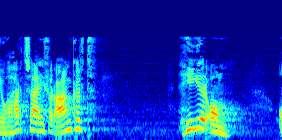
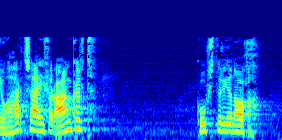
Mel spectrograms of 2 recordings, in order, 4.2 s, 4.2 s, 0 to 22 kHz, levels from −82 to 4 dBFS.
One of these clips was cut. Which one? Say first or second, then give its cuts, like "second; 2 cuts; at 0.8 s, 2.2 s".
first; 1 cut; at 2.5 s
